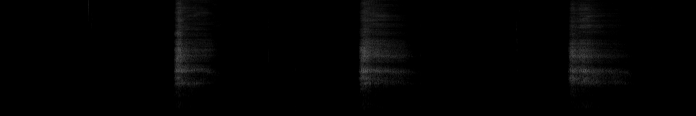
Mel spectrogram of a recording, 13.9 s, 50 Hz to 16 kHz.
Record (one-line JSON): {"exhalation_length": "13.9 s", "exhalation_amplitude": 1175, "exhalation_signal_mean_std_ratio": 0.3, "survey_phase": "beta (2021-08-13 to 2022-03-07)", "age": "45-64", "gender": "Female", "wearing_mask": "Yes", "symptom_none": true, "smoker_status": "Ex-smoker", "respiratory_condition_asthma": false, "respiratory_condition_other": false, "recruitment_source": "REACT", "submission_delay": "1 day", "covid_test_result": "Negative", "covid_test_method": "RT-qPCR", "influenza_a_test_result": "Negative", "influenza_b_test_result": "Negative"}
